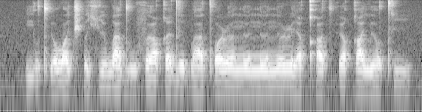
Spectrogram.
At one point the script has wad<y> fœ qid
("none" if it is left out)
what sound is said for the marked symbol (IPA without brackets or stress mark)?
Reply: u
